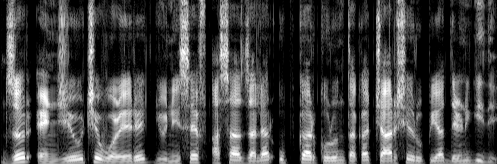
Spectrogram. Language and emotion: Goan Konkani, neutral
